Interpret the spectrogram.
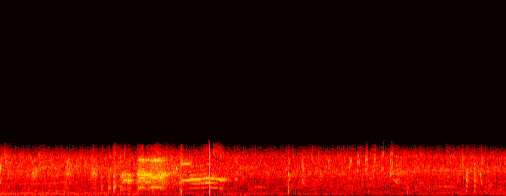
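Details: Junglefowl from Riau, Rokan Hulu, Indonesia, described as original wild stock: a loud, harmonic, hoarse crow in the middle, followed by two sharp clicks, over steady low background hum and scattered faint ticks.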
